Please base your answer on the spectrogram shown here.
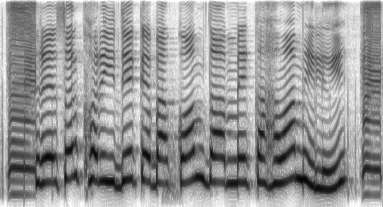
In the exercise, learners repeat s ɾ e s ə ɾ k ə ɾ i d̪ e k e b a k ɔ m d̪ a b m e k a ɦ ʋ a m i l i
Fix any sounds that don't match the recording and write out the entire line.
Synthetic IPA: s ɾ e s ə ɾ kʰ ə ɾ i d̪ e k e b a k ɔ m d̪ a b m e k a ɦ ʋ a m i l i

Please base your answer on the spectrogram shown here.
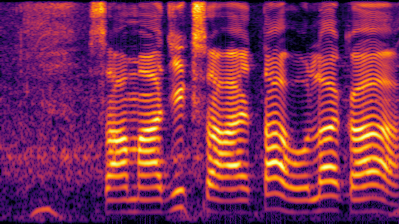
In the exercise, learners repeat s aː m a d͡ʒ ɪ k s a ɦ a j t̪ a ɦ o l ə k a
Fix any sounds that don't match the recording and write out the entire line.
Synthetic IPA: s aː m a d͡ʒ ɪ k s ə ɦ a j t̪ a ɦ o l a k a

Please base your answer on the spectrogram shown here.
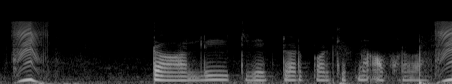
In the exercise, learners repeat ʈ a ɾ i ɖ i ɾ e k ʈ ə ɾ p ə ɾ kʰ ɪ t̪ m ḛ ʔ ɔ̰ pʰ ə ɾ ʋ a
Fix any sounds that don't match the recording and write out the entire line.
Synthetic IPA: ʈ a l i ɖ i ɾ e k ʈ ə ɾ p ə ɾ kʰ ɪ t̪ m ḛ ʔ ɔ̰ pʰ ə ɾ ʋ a

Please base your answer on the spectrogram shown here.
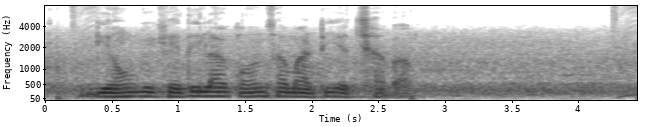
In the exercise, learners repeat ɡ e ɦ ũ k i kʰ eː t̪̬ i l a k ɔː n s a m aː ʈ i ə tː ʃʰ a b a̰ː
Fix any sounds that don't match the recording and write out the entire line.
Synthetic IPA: ɡ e ɦ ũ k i kʰ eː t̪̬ i l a k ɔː n s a m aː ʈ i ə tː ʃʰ a b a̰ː

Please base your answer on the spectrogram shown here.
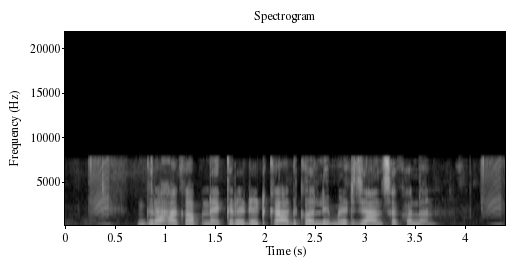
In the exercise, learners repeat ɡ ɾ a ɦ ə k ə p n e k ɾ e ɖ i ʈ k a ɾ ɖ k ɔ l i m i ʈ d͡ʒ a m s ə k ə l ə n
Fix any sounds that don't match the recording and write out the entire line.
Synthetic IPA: ɡ ɾ a ɦ ə k ə p n e k ɾ e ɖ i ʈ k a ɾ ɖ k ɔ l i m i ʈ d͡ʒ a n s ə k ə l ə n

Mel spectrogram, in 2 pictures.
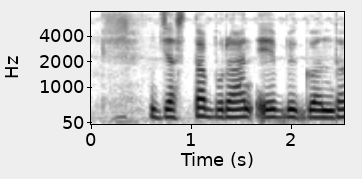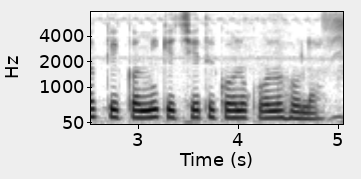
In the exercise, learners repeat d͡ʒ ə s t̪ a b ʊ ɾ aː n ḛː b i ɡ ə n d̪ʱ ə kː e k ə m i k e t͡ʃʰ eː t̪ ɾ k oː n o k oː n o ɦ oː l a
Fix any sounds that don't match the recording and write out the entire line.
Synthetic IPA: d͡ʒ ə s t̪ a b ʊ ɾ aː n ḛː b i ɡ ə n d̪ʱ ə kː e k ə m i k e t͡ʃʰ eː t̪ ɾ k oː n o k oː n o ɦ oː l a

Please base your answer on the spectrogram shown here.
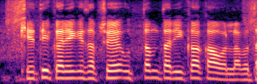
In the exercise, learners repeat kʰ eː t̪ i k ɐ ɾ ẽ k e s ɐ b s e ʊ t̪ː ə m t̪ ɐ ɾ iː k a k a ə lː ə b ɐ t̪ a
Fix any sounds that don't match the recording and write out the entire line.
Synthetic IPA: kʰ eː t̪ i k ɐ ɾ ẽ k e s ɐ b s e ʊ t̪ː ə m t̪ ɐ ɾ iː k a k a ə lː a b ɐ t̪ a

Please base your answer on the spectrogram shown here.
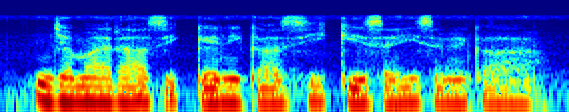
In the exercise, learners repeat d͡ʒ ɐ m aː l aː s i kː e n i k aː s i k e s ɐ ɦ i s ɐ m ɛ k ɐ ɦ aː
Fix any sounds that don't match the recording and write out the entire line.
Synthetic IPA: d͡ʒ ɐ m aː ɾ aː s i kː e n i k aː s i k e s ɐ ɦ i s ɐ m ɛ k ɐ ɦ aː

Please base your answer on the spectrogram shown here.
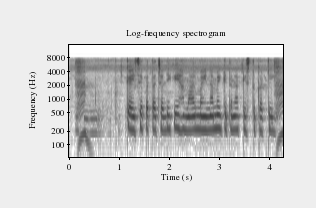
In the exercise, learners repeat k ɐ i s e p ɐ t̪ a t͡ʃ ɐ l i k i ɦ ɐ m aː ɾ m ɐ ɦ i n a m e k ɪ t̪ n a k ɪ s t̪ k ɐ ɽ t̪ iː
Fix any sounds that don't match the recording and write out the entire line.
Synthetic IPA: k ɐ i s e p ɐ t̪ a t͡ʃ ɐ l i k i ɦ ɐ m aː ɾ m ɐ ɦ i n a m ẽ k ɪ t̪ n a k ɪ s t̪ k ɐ ɾ t̪ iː

